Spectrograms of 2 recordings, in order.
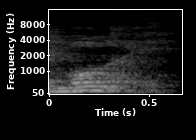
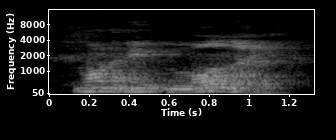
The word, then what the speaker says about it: Monet: Now I would say actually, sorry to cut you in there, I would say Monet. Monet, as a Monet. Usually it's like kind of the silent T on the ending.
